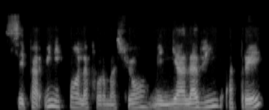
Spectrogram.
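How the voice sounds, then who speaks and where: A woman's voice: low voice, normal speed, slightly rough, no echo. A woman from a university encouraging applicants in an online meeting, earnest, with many hesitations. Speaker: university staff member. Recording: dull dry online call audio.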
